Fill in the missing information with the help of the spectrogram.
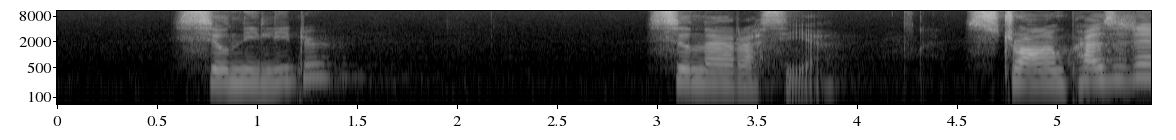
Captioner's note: speaking Russian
